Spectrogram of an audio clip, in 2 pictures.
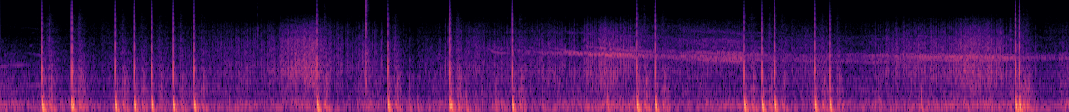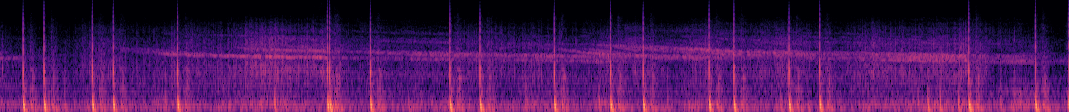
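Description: Fireworks display: a dense, uneven run of bangs and crackles from aerial shells bursting in quick succession. Two long, slowly falling high whistles run through it, one a few seconds in and another from about the middle to the end.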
